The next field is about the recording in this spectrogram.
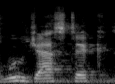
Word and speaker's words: Wojcik: You know, it's just three syllables, Wojcik. So, it's Polish. So definitely a little different than your typical last name, but, once you kind of get the hang of the syllables, it's pretty, pretty easy to pronounce.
